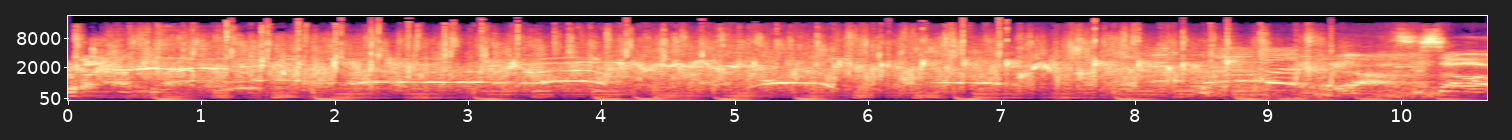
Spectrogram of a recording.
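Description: An audience bursts into loud, sustained applause lasting about ten seconds, dense and steady throughout, with scattered whoops and shouted cheers rising above the clapping.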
